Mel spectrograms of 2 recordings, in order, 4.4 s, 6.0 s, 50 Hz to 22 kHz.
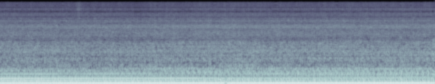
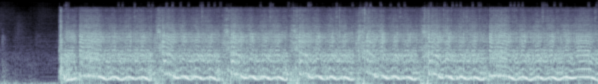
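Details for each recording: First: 1954 Chevrolet inline six revived after sitting two decades, idling on open exhaust: loud, steady, even drone with no ticks or stumbles, "a Swiss watch"; shut off because of fuel leaks. Normal idle. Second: 1954 Chevrolet revived after two decades sitting, slight exhaust leak; cranks, catches, then uneven wobbling stumbling idle because number one spark plug left out; misfire from missing spark plug.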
